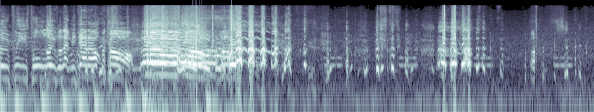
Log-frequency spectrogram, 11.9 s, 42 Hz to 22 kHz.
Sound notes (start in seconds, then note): 4.9 all laughing; 6.8 car beeping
